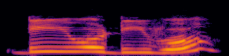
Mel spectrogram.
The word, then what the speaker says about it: dodo: DODO. So it should pronounced as dodo.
